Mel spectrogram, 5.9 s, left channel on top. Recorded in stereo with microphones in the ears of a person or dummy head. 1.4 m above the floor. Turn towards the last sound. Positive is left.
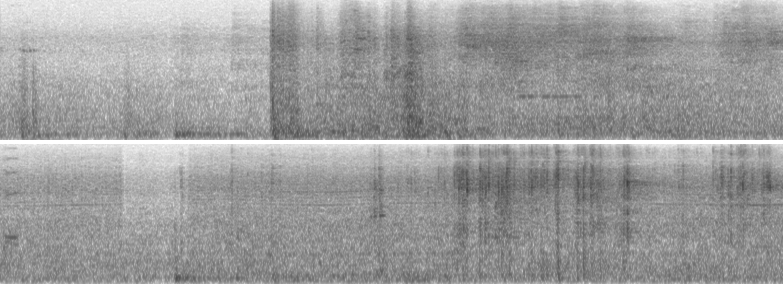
turn(degrees=-70)  # may be behind; listen again after turning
